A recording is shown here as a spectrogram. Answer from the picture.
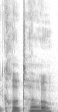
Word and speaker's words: Cloteaux: to introduce her yes this is uh kloto am I pronouncing your last name right yes okay I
